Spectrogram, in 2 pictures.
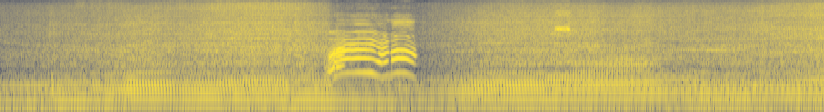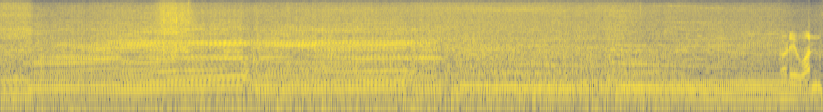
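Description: A Ducati Hypermotard engine roars loudly and steadily up close, rising and falling in pitch as it revs through gears, with people talking over it.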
